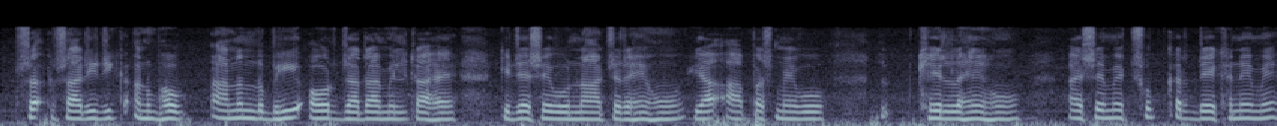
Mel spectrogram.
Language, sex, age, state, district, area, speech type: Hindi, male, 60+, Uttar Pradesh, Hardoi, rural, spontaneous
